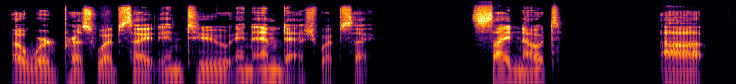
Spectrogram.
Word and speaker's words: EmDash: trying to convert a WordPress website into an Mdash website. Side note, uh it's Mdash, not EMdash.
